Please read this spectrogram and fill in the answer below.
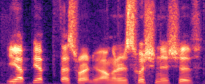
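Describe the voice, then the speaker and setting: A man's voice: medium pitch, racing, bright, forceful tone. A man chatting casually as a player in a tabletop role-playing game. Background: music.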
